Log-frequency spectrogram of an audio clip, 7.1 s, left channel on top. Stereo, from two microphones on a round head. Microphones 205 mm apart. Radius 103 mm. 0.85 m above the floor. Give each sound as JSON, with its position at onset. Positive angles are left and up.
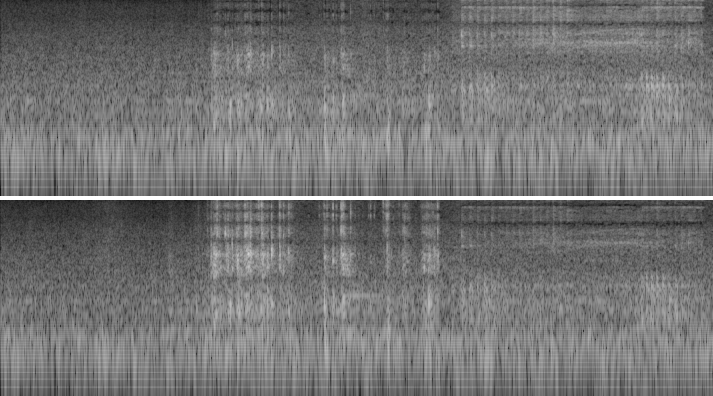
{"t": 1.7, "sound": "a drawer", "side_deg": -80}
{"t": 4.5, "sound": "hammering", "side_deg": 40}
